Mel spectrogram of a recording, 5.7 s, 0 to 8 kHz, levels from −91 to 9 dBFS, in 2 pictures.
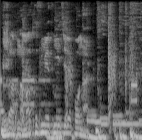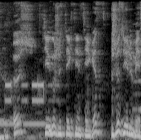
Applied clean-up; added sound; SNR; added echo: classical method log-MMSE.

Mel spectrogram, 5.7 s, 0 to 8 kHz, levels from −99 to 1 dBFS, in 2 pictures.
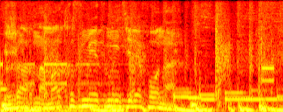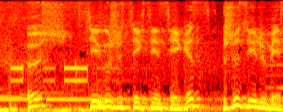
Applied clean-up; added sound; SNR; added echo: none; Snare drum; 15 dB; none.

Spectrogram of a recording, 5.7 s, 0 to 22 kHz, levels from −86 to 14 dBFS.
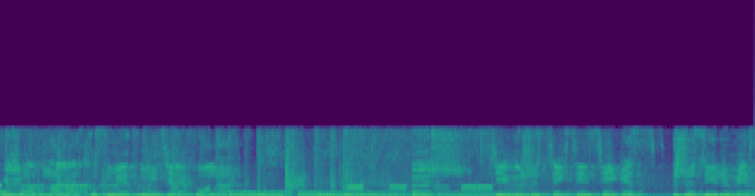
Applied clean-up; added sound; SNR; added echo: none; none; none; none.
